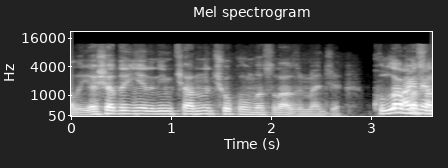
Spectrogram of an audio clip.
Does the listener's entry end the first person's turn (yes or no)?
yes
